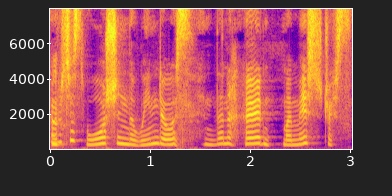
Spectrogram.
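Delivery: put-on Irish accent. Playing someone washing windows who hears their mistress, in a put-on Irish accent. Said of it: "I'm so sorry to all Irish people".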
